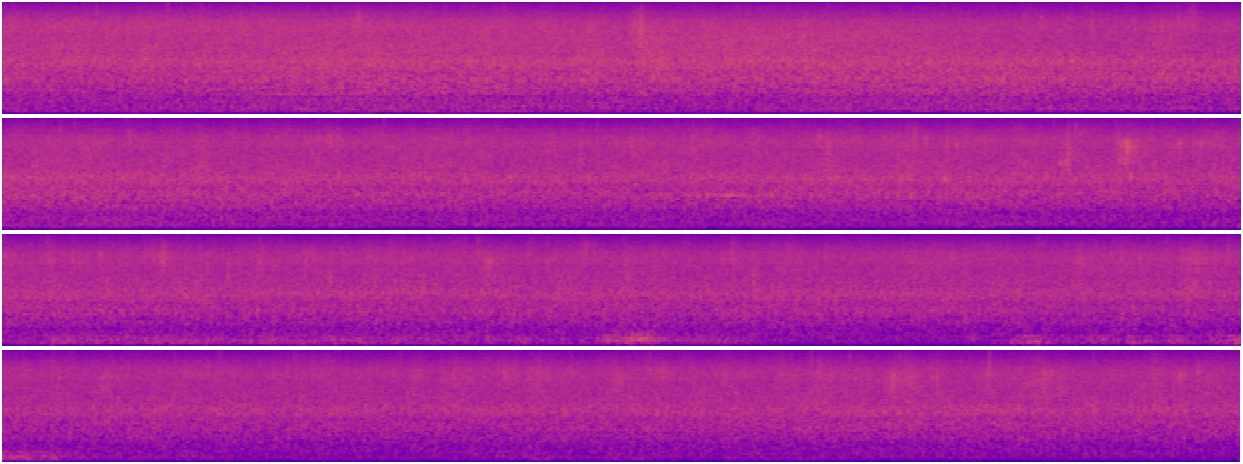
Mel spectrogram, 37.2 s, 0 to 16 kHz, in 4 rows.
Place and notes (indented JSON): {
  "title": "10 Tierney Road - 5am Recording of Thunder, Rain and General Ambience.",
  "date": "2018-07-31 05:00:00",
  "description": "Not the best recording (setup in a hurry, to record the thunder before it passed) using a shotgun microphone sticking out the window. It was the first microphone on hand and I was half asleep and as I said...in a hurry!",
  "latitude": "51.44",
  "longitude": "-0.13",
  "altitude": "51",
  "timezone": "Europe/London"
}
